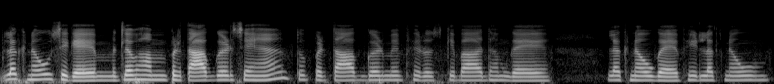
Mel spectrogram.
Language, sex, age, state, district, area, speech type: Hindi, female, 18-30, Uttar Pradesh, Pratapgarh, rural, spontaneous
